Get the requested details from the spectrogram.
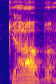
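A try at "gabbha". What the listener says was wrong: Can you get that very distinct double B and as for it, gabba. Gabba. Yeah, gabba. There's the one that's the Sanskrit garbha, meaning literally a womb. So, and in Pali by regular phonetic mutation becomes gabha.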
